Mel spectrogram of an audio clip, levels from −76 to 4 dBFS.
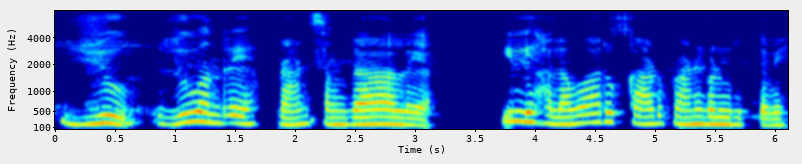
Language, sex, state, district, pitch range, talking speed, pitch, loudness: Kannada, female, Karnataka, Dharwad, 170-200 Hz, 110 wpm, 180 Hz, -22 LUFS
